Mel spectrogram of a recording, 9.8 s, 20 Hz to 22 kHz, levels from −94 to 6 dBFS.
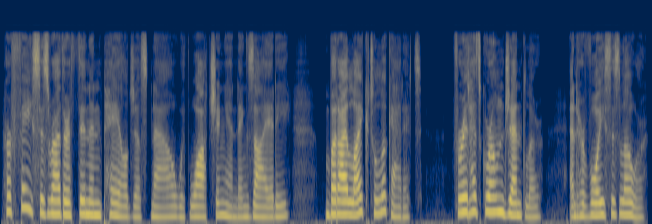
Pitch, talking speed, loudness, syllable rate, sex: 205 Hz, 185 wpm, -19 LUFS, 4.5 syllables/s, female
